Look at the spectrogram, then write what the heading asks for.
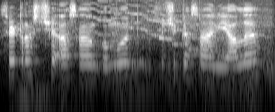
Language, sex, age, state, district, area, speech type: Kashmiri, male, 45-60, Jammu and Kashmir, Budgam, urban, spontaneous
